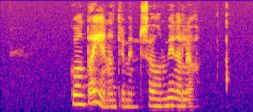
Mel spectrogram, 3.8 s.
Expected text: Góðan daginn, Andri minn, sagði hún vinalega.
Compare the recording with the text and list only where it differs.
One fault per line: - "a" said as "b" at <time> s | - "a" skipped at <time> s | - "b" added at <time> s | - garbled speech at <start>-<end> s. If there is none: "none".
none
